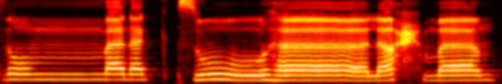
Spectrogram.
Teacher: ثم بھی مشدد پہ غنہ ہے، لحمن پہ آپ کیا کریں گے، وقف کریں گے تو لحما، اگر وقف نہیں کریں گے ملا کے پڑھیں گے تو یہاں اخفا ہوگا۔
